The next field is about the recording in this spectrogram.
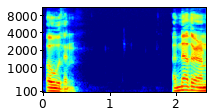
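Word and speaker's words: Óðinn: The D, you would think in Odin is like in loathe, the. So Othin.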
